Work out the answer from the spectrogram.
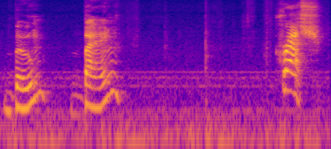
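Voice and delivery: building from normal to loud crash. A narrator's reading. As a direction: start steady, then slam the crash. Bear banging drums.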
